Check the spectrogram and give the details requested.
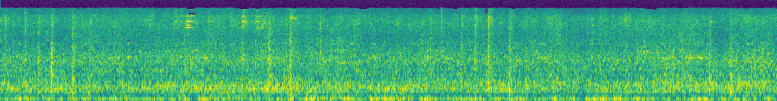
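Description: Steam-hauled passenger train carriage running along the track, heard from the carriage window: a steady rumble of wheels on rails with occasional faint clicks.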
